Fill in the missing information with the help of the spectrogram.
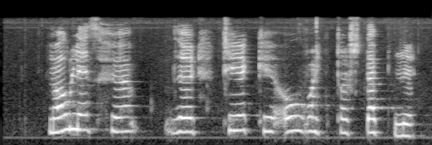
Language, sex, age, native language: Icelandic, male, 8, Icelandic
